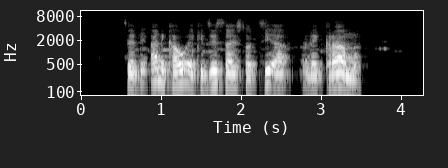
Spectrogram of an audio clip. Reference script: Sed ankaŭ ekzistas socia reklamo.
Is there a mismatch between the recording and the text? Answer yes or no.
no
